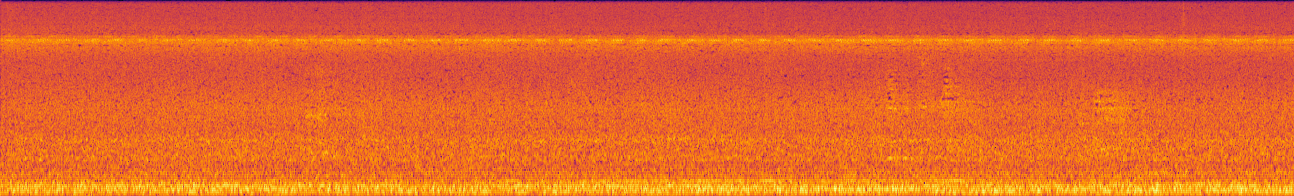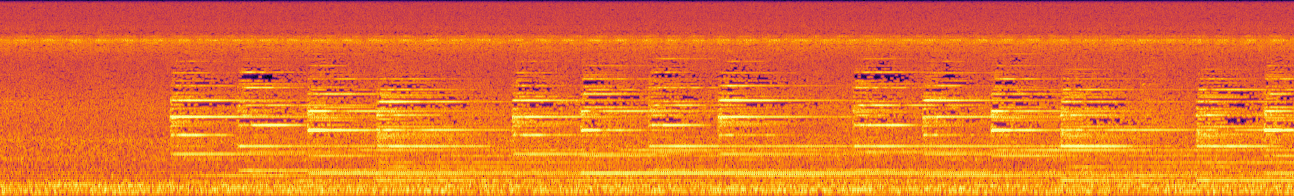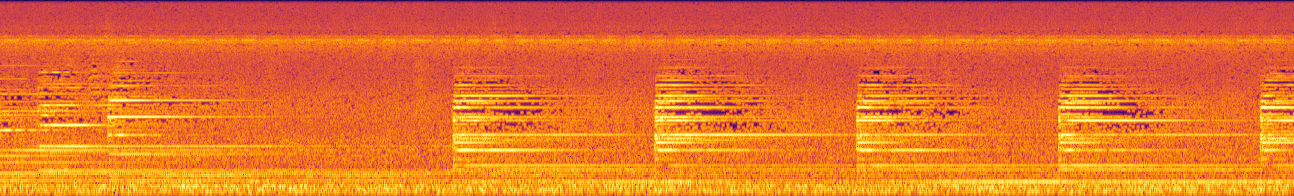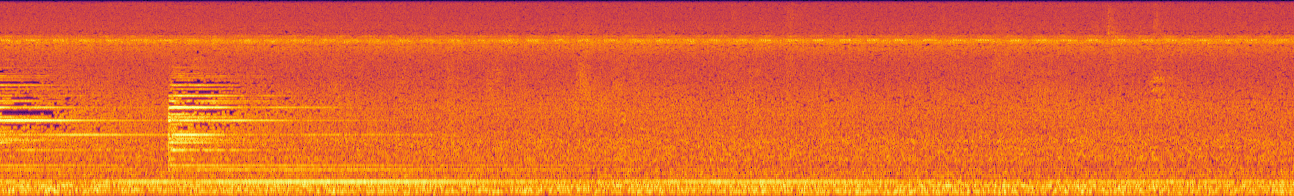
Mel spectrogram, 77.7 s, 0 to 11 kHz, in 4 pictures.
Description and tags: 9 8 08 - Student Building Chimes 6pm
The clock on the Student Building at IU strikes 6pm from a distance. And, of course, the A/C's sing backup. Recorded with my Sony MZ-N707 MD and Sony ECM-MS907 Mic.
clock, bells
